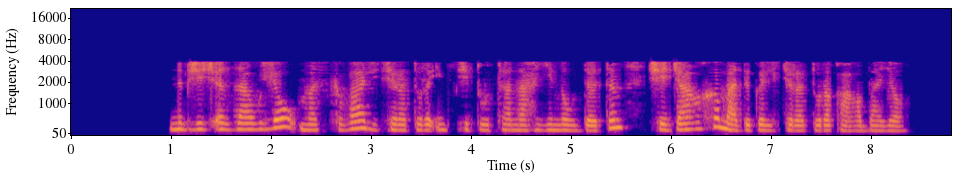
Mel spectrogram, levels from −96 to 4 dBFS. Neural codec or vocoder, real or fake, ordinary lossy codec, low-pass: none; real; AAC, 16 kbps; 7.2 kHz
